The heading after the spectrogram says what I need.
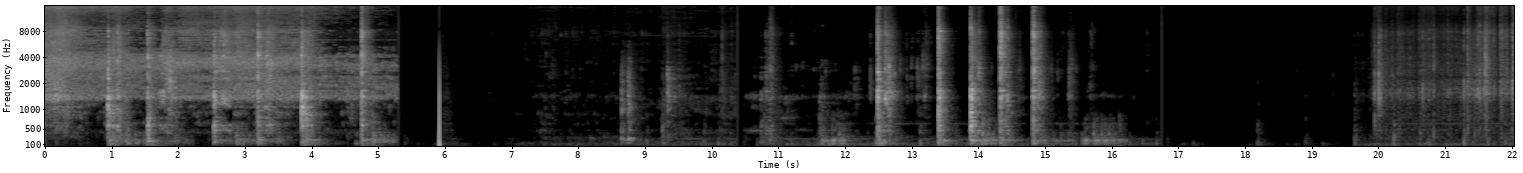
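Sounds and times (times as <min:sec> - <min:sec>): metal spatula scraping pan: 0:00.0 - 0:05.3, 0:13.9 - 0:15.5.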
